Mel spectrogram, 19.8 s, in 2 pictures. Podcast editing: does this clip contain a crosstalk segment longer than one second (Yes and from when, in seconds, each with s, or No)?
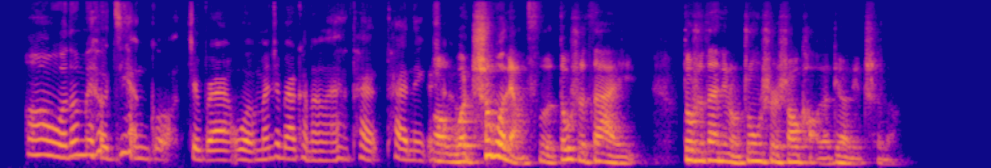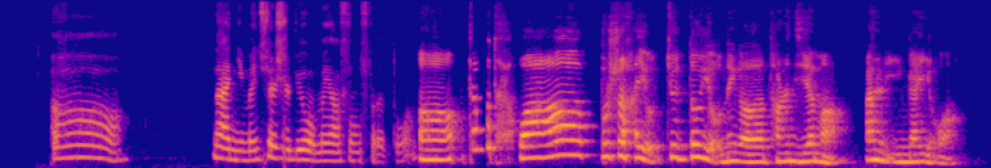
No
